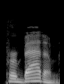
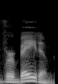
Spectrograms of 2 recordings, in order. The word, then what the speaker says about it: verbatim: had a manager who said per bottom instead of verbatim and I winced every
